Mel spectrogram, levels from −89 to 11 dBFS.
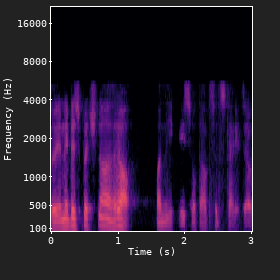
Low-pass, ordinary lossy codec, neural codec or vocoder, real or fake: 5.4 kHz; none; codec, 16 kHz, 0.5 kbps, X-Codec, HuBERT features, trained on balanced general audio; fake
